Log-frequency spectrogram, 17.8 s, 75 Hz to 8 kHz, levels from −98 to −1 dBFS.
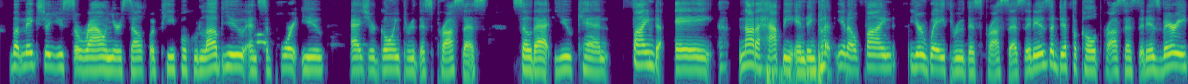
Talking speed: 160 wpm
